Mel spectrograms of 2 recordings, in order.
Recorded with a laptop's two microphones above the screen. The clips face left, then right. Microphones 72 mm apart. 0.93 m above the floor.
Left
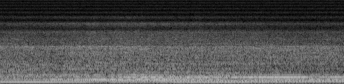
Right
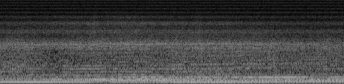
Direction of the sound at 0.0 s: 55° left (ahead or behind).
